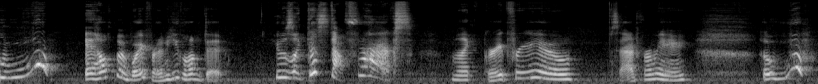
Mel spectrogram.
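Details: Adult woman with adult-onset Tourette syndrome, tics beginning six years earlier at age 32, with vocal outbursts occurring between her words; vocal tics (Tourette syndrome).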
